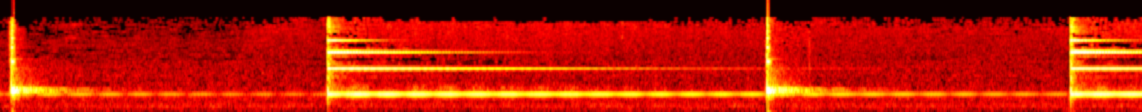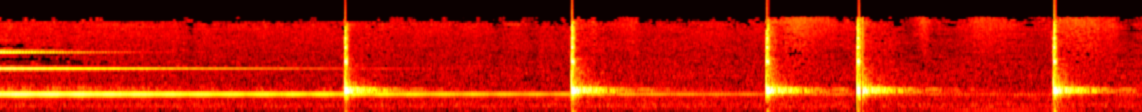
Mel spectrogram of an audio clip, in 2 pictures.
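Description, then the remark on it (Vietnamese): Sharp, hollow wooden-fish knocks struck with a mallet, in sets of three, each answered by a single deep temple bell strike. Each bell tone hums and fades slowly beneath the next knocks, at an unhurried, steady pace with no talking. “Cầm cái dùi như vậy thì khi mình thỉnh á, ha, dứt ba tiếng mõ rồi bên này cũng khoan thai đáp lại một tiếng chuông, rồi để cho tiếng chuông nó khoan thai rồi bên này đáp tiếng mõ.”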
